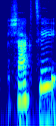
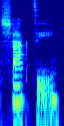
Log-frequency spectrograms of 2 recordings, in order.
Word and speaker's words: shakti: And in Indian culture, it's um shakti. If I'm saying it wrong, please correct me. Um in Hindu philosophy, feminine beauty represents cosmic energy. The divine feminine is called shakti.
